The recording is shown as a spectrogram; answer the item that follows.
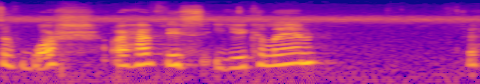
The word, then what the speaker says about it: Eucalan: I have this Eucalan. Is that how you say it? Yeah. Eucalan wash.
